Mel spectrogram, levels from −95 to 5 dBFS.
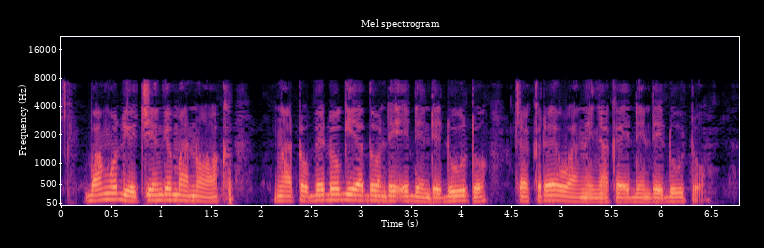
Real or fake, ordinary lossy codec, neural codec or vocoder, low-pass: fake; AAC, 24 kbps; codec, 16 kHz, 4.8 kbps, FACodec; 7.2 kHz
